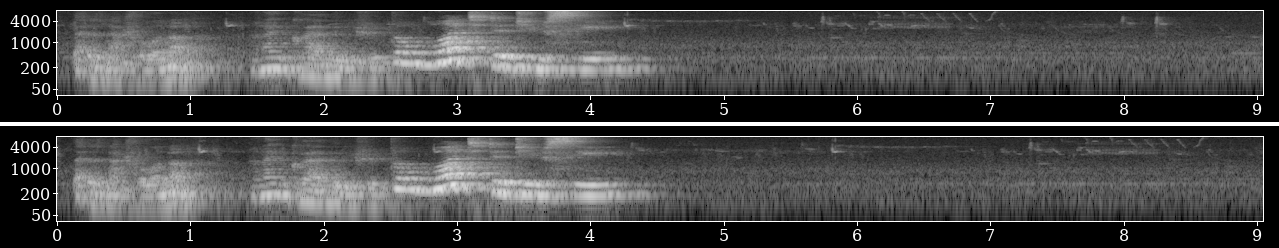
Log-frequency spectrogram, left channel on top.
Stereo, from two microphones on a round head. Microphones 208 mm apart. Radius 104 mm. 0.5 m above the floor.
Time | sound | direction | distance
0.1 | a man speaking | centre (ahead or behind) | 1.6 m
2.5 | a woman speaking | 50° right (ahead or behind) | 1.6 m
